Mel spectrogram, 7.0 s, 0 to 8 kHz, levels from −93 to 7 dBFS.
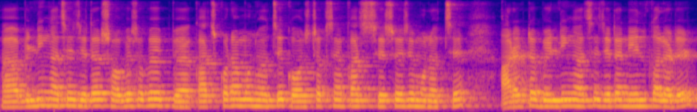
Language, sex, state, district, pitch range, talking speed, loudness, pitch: Bengali, male, Jharkhand, Sahebganj, 155-170 Hz, 205 wpm, -13 LUFS, 165 Hz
